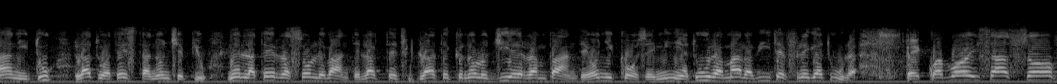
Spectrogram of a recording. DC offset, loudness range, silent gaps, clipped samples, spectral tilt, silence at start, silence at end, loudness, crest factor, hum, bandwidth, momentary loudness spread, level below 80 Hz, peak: under 0.1%; 1 LU; none; under 0.1%; -6.5 dB/octave; 0 s; 0 s; -29 LUFS; 14 dB; none; 9.8 kHz; 5 LU; -64 dBFS; -14 dBFS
